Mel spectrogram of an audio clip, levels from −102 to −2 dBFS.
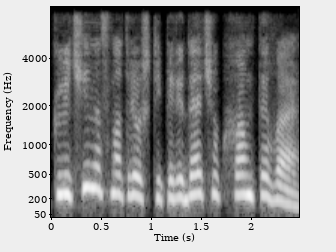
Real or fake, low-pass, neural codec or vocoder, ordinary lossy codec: fake; 7.2 kHz; codec, 44.1 kHz, 2.6 kbps, DAC; Opus, 64 kbps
